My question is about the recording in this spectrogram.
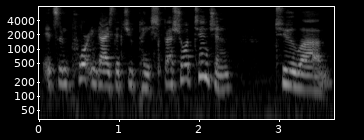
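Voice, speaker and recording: A man's voice: on the high side, lively intonation, normal speed, a bit bright. A man hosting a personal finance channel, talking casually and earnestly straight to his viewers and calling them "guys", a little winded as he speaks. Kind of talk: casual direct-to-viewer talk.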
